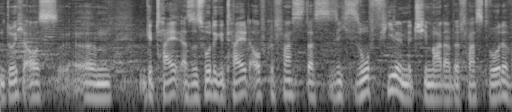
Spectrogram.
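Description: A man speaking unscripted as an interview guest, an audio drama author and director who reflects hesitantly and searches for words. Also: lowish voice.

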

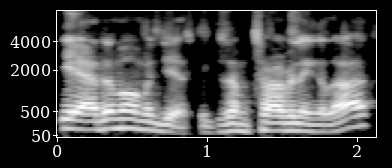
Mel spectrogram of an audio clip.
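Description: Animated middle-aged man, tinged English. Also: medium pitch, fast talker. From born in Belgium, raised in Spain. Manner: animated, laughing, repeats words. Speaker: music producer and DJ guest. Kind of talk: casual interview chat.

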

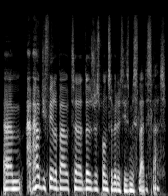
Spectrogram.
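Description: A man's voice: a little high, quick pace, creaky, no room sound, clean studio sound. A man hosting a live current affairs interview, feeling his way through questions with frequent rephrasing. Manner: hesitant, rephrasing questions as he goes. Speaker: radio show host and interviewer.

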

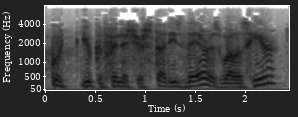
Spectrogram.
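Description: An actor playing a practical, gently concerned friend, reasoning in a measured American radio drama style. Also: male voice, on the high side, lively intonation, noisy background, lightly acted. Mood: reasonable, encouraging. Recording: muffled vintage radio drama recording.

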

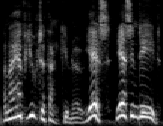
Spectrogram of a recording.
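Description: A man voicing an excitable upper-class student in an audiobook, effusive and old-fashioned in his posh phrasing. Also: high voice, fairly quick, slightly rough, dry recording, voice pushed up, exaggerated voice. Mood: delighted, effusive. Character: gushing, excitable upper-class young male student amateur performer. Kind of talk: audiobook character voice.

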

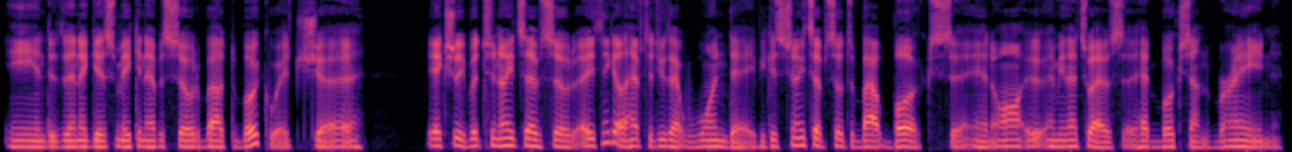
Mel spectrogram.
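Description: A man hosting a bedtime podcast in a rambling monologue, halting and interrupting himself, with sentences that wander and trail off, in a gravelly voice. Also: mid-range voice, flat delivery, dry recording, clean studio sound. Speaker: podcast host.

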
